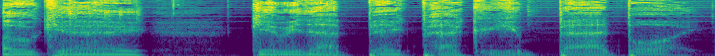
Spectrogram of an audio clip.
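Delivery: low, very deep put-on woman's voice. Imitating a woman from a news photo: imitating a woman's deep voice. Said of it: "She got, like, a deep-ass voice".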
